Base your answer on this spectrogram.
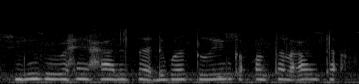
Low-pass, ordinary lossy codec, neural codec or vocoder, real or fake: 5.4 kHz; none; none; real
